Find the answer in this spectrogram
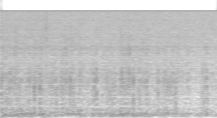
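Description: A small handheld gas torch flame burning with a low, steady hiss.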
